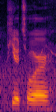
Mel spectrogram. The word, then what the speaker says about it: Piotr: I watched, like, you watch James Dean and you watch Piotr. Is that how I say his name? Piotr, yeah.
